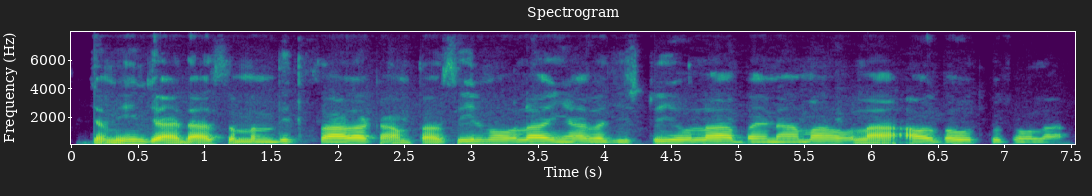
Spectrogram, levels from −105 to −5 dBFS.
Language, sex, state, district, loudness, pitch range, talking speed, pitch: Bhojpuri, male, Uttar Pradesh, Varanasi, -18 LUFS, 85-135 Hz, 145 wpm, 130 Hz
